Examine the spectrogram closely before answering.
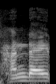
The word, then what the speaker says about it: Hyundai: do you say it I heard it's Hyundai like Sunday so well that makes sense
